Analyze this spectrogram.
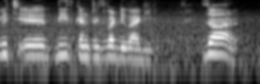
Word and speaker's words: Tsar: Tsar, and you can also pronounce it as Za.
